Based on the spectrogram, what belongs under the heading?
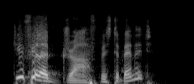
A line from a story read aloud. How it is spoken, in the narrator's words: cried Jane sharply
